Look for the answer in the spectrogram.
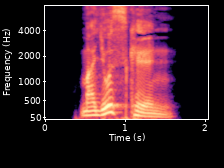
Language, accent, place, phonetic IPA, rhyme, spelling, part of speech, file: German, Germany, Berlin, [maˈjʊskl̩n], -ʊskl̩n, Majuskeln, noun, De-Majuskeln.ogg
- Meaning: feminine plural of Majuskel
